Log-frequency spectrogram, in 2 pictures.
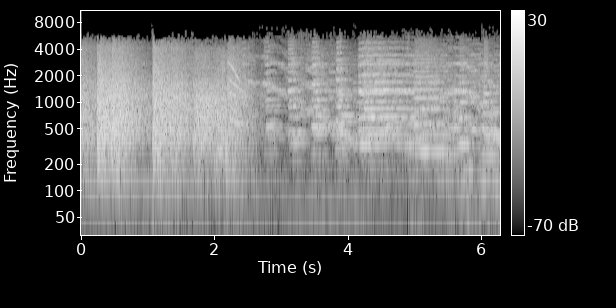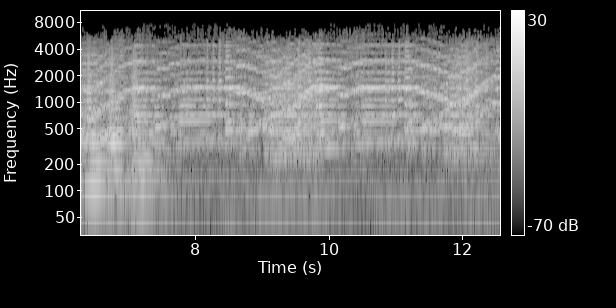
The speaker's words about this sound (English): Look out! That shot comes from gully back there.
